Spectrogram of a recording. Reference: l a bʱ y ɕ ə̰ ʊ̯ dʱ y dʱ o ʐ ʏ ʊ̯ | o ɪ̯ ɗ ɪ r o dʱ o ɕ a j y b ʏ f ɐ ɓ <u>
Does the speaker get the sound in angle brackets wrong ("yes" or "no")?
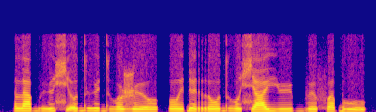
no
